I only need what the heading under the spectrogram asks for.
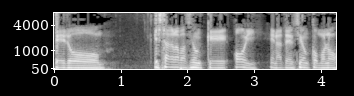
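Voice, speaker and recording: Noticeable background noise behind a man with a Castilian accent, medium in pitch, fairly even in intonation and very slow in pace. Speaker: radio host. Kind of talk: podcast monologue.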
